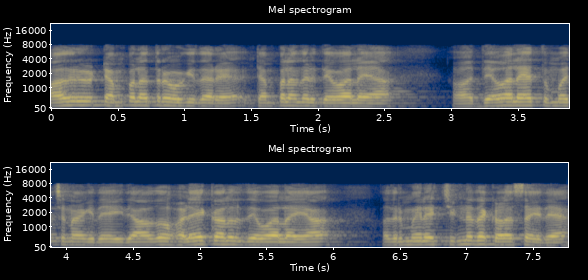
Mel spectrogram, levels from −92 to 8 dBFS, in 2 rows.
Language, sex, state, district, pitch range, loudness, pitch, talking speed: Kannada, male, Karnataka, Shimoga, 145-165 Hz, -18 LUFS, 150 Hz, 160 wpm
